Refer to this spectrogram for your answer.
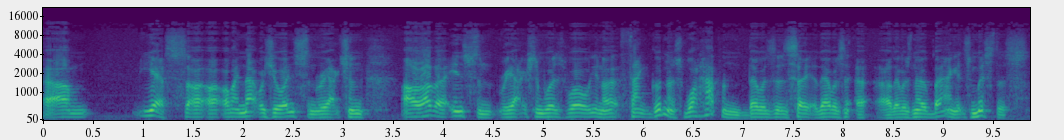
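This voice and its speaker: A man speaks with an English accent at a moderate pace. His pitch is medium, with ordinary pitch variation. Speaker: pilot, eyewitness. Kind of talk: interview testimony. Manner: halting, many fillers and repetitions.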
